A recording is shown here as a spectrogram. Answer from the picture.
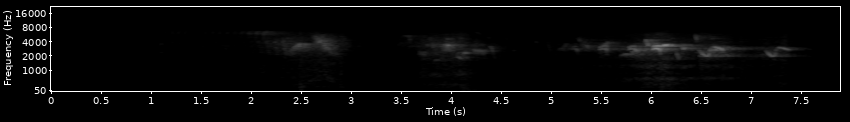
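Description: Birds chirping in three short bursts of quick, gliding calls, the last and longest near the end.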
